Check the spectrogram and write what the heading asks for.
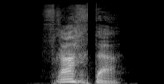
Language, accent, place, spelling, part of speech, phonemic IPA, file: German, Germany, Berlin, Frachter, noun, /ˈfʁaxtɐ/, De-Frachter.ogg
- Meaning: freight ship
